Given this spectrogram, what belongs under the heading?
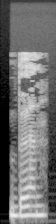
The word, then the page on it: Bøhn: Norwegian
